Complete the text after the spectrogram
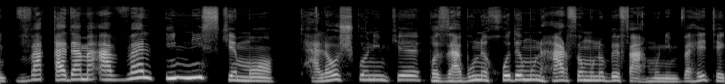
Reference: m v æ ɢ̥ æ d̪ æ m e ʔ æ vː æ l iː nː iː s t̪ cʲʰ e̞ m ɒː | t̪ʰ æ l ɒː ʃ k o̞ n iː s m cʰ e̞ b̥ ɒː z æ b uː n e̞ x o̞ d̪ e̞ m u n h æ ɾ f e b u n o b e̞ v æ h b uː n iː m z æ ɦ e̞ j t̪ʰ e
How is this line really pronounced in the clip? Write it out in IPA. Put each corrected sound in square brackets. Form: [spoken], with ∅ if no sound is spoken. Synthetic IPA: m v æ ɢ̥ æ d̪ æ m e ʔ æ vː æ l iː nː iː s t̪ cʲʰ e̞ m ɒː | t̪ʰ æ l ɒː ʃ k o̞ n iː [∅] m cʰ e̞ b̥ ɒː z æ b uː n e̞ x o̞ d̪ e̞ m u n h æ ɾ f e [m] u n o b e̞ [f] æ h [m] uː n iː m [v] æ ɦ e̞ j t̪ʰ e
